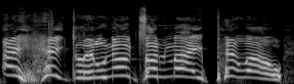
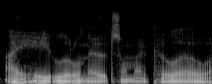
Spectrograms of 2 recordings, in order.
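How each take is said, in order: First: It is spoken in an invented futuristic style. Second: It is spoken in a drowsy stoner drawl. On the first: "a voice pattern that will happen in the future"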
